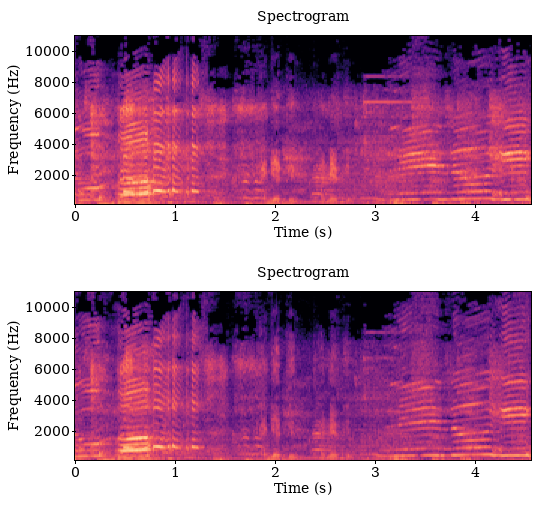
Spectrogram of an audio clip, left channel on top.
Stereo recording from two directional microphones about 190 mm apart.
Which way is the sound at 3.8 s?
50° right (ahead or behind).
